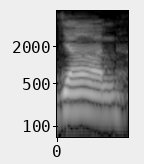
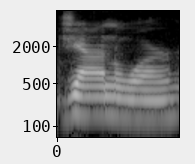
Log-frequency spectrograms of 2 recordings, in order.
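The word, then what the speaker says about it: Januar: case you're confused okay so pronunciation wise Yan war or something something along that line Yan the it's big thing is that it's not janir or something okay TR that one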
